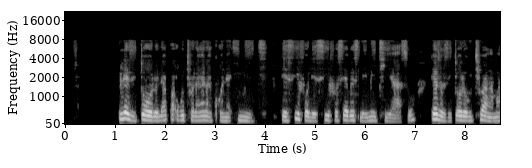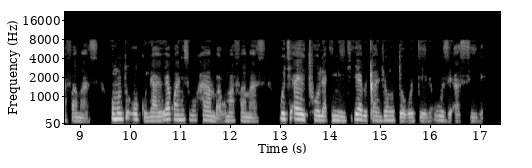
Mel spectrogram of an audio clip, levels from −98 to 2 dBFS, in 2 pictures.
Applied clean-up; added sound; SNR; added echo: none; none; none; none.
